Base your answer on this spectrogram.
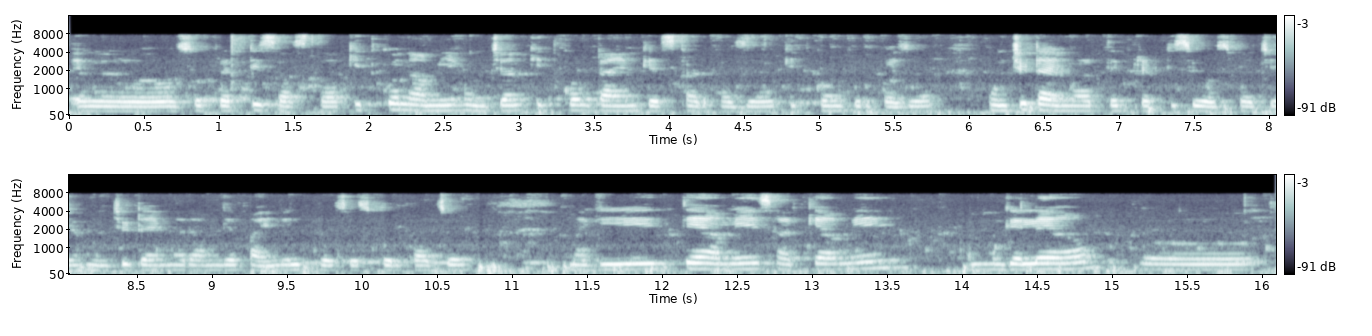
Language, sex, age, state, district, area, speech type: Goan Konkani, female, 45-60, Goa, Sanguem, rural, spontaneous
